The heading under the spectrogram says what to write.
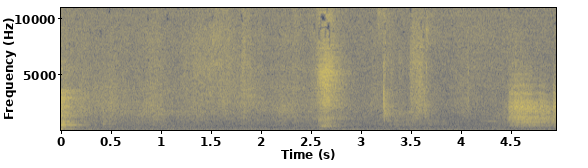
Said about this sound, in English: They found in the garage scratching noises, which I do have for you, and ladder rattles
